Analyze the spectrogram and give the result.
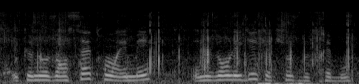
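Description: A woman's voice in a dry sound with no echo, with noticeable background noise. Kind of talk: interview answer. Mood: warm, heartfelt. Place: forest. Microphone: phone near.

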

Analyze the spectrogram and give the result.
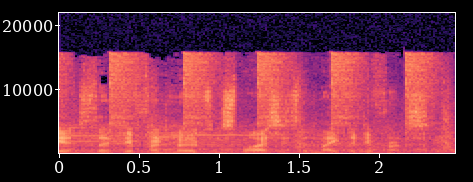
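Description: Clear music plays behind a man as he speaks. The sound is dry, with no echo. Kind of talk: interview answer. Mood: friendly, relaxed. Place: hall. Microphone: handheld.

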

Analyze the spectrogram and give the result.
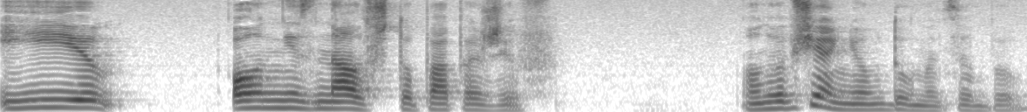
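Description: Very slow speech from a woman with long, frequent pauses, lively intonation, big swings in loudness, a dark, mellow tone and fairly low pitch, over a quiet background. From Siberia, Krasnoyarsk region, Russia; Russia. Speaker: witness telling family story; witness. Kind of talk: testimony, personal memoir. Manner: conversational, reflective. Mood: reflective, emotional storytelling. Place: home room.

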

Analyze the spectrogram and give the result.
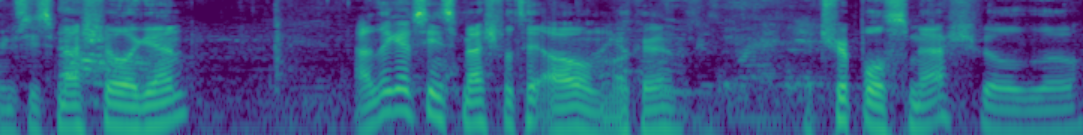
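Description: A man talks at a very fast pace with lively intonation, long and frequent pauses, and noticeable background noise. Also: medium pitch for a man, dry sound with no echo. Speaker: esports tournament commentator. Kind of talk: live commentary. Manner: animated. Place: classroom. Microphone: studio mic.

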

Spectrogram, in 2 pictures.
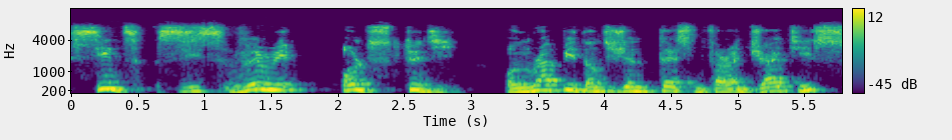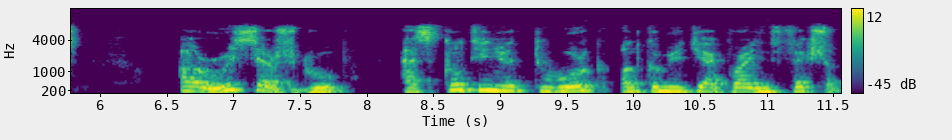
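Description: Over a quiet background, a man speaks at a fairly slow pace in a dark, mellow tone. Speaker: award lecture presenter. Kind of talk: lecture. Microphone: webcam.

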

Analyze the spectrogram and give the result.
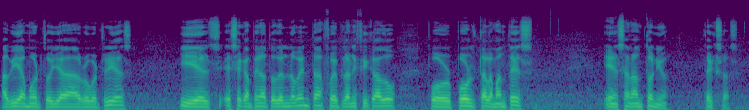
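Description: Speaking at a fairly slow pace with long, frequent pauses, a man uses a fairly low pitch, a dark, mellow tone and monotone, flat intonation. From Chile, Santiago. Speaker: martial artist. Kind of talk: autobiographical monologue. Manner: hesitant, with fillers.

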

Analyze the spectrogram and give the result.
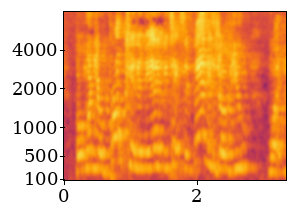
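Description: Audible room echo and light background noise surround a woman's voice. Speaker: preacher. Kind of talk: sermon. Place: church.

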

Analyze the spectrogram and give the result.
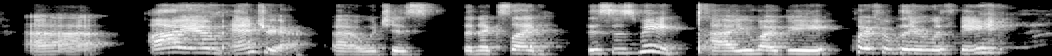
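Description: A woman speaks at a moderate pace against a quiet background, with audible echo in the room. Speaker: webinar host. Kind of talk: webinar presentation. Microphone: video call.

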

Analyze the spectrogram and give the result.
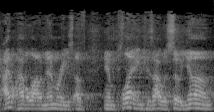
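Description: A man with an American accent speaks at a moderate pace in a slightly mellow tone, his intonation fairly even over faint background noise.

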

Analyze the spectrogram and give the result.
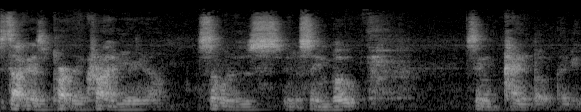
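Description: A man's fairly low voice at a moderate pace, little pitch movement and strong room echo

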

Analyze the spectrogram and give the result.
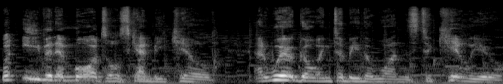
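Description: A man puts on a fairly high-pitched character voice. Faint music plays in the background. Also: moderate pace. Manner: menacing.

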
